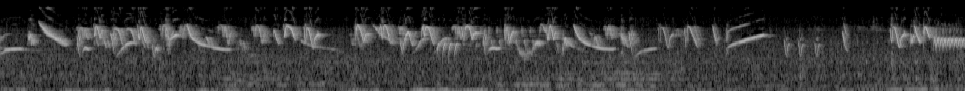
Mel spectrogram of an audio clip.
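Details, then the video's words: Yellow-fronted canary, called Mozambique, giving long rolling 'ngerol' song used to train and provoke other birds. Nearly ten seconds of fast high whistles, slurred notes and short trills in rapid bursts, with a brief gap near the end. "Suara Burung Sanger Gacor NGEROL RAPAT"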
